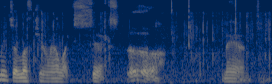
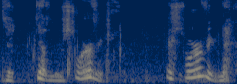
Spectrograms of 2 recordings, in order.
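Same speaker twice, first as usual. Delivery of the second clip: alarmed warning; 8 semitones higher than usual. Retold or imitated. Warning sleepy driver swerving.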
